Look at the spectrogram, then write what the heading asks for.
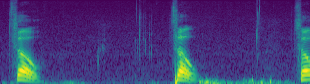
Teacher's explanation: दाताच्या मागील भागाला च चा स्पर्श होतो म्हणून हा च कोणता वर्ण आहे दंततालव्य वर्ण आहे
